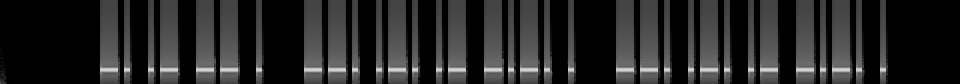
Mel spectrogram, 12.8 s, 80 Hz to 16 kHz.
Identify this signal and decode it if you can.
Morse code, heard as a keyed tone, about 15 wpm, 700 Hz. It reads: NAME GRACE GRACE
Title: Practice QSO - Exchange 1 - Beginning - 15wpm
